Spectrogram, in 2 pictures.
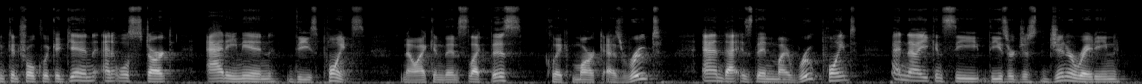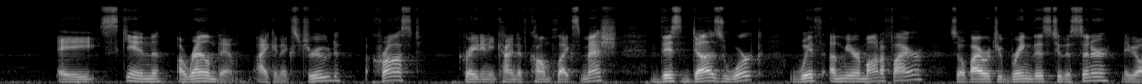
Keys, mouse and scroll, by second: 0.3 ctrl+click, 2.1 middle click, 2.8 middle click, 3.3 a, 4.0 right click, 5.9 click, 6.7-9.0 typing, 7.5 right click, 8.4 right click, 9.1 right click, 9.6 right click, 10.5 shift+middle click, 10.9-16.0 typing, 11.5 click, 12.1 click, 12.4 middle click, 14.4 click, 15.0 right click, 16.0 click, 16.3 shift+middle click, 16.5 middle click, 17.2 shift+middle click, 17.6 middle click, 18.1 shift+middle click, 19.3-19.7 scroll down 3, 20.1 z, 20.7 right click, 22.7 click.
